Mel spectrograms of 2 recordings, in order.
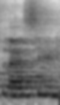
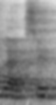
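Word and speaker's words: flaccid: इस्तेमाल करते हैं वो फ्लैसिड या फ्लैक्सिड, दोनों प्रोनाउंसिएशन आप यूज कर सकते हैं।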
